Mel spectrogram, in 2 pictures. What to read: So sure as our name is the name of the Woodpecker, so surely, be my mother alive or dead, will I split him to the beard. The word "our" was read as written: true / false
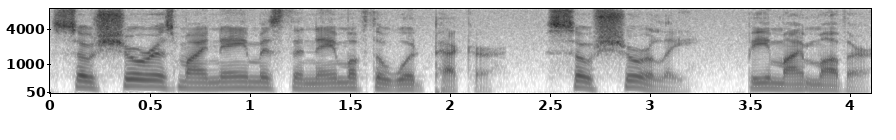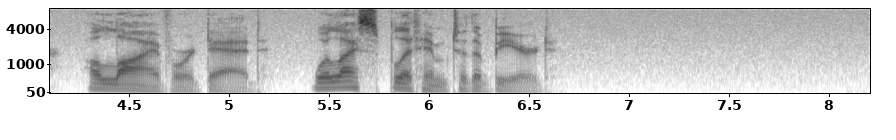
false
